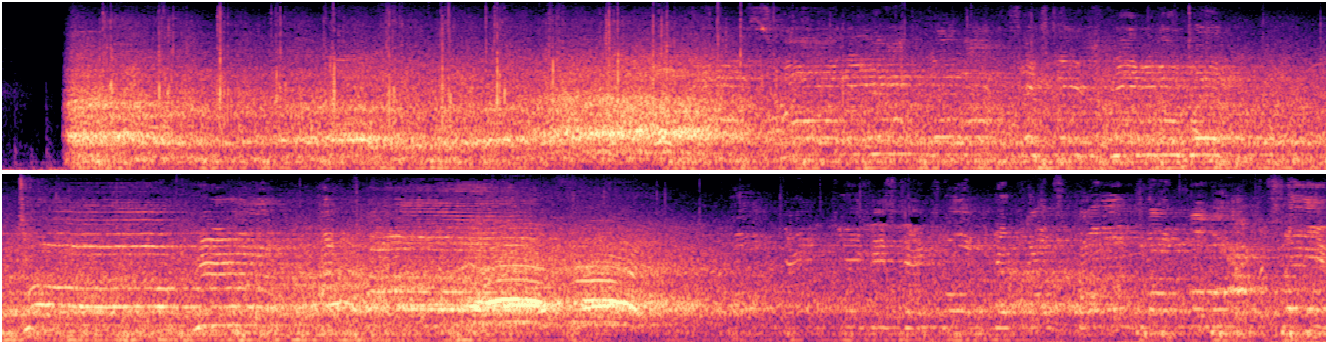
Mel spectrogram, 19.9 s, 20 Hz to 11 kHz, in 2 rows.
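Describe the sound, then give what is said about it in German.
Football crowd in Berlin's Olympiastadion shortly after a 2:1 goal: a loud, continuous roar of many voices with chanting, swelling briefly toward the end. “Kurz nach dem 2:1 haben sich folgende Szenen im Berliner Olympiastadion abgespielt.”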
